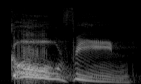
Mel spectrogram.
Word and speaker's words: Goldfein: I arrived and I had no idea that my name was actually pronounced Goldfein drive on out here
